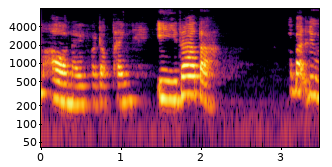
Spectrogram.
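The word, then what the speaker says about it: 일하다: Ở đây mình đọc là irata đúng không ạ? Tại vì âm hiếp, chữ hờ là một âm rất nhẹ, cho nên nó thường có xu hướng bị âm khác nối lên.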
